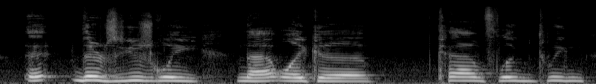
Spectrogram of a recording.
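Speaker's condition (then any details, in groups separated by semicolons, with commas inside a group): Cerebral palsy; speech impairment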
